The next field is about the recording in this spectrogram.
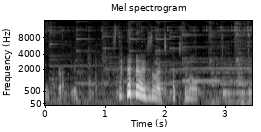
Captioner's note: laughs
